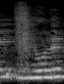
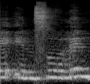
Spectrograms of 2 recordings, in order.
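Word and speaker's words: inulin: इसको प्रोनाउंसिएशन सही करना, इसकी इन्यूलिन है, बच्चे गलती से इंसुलिन पढ़ लेते हैं। पेपर में भी ध्यान से पढ़ना, इन्यूलिन है ये, इंसुलिन नहीं है।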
